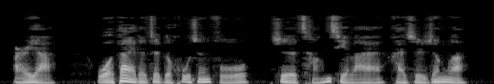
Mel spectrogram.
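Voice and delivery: ordinary talk

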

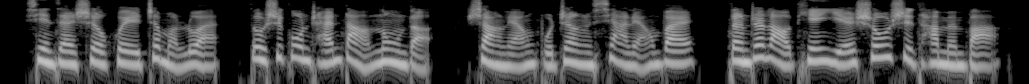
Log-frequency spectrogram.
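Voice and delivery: ordinary talk

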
